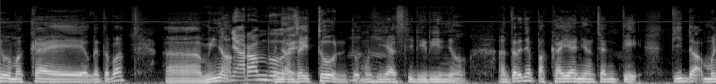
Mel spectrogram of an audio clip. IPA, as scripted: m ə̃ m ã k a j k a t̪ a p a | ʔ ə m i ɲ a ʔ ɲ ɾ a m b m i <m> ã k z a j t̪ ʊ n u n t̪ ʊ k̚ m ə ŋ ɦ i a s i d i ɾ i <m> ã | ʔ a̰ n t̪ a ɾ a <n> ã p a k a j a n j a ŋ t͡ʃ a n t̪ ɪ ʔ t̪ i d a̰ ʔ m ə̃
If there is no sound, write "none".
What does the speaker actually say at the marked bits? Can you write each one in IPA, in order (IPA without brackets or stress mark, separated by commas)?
ɲ, ɲ, ɲ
